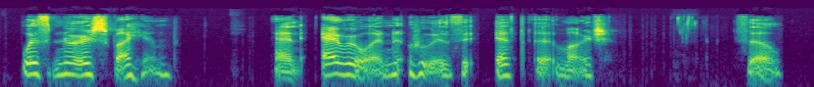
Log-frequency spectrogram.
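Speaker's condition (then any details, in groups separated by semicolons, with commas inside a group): Multiple sclerosis; quadriplegic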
